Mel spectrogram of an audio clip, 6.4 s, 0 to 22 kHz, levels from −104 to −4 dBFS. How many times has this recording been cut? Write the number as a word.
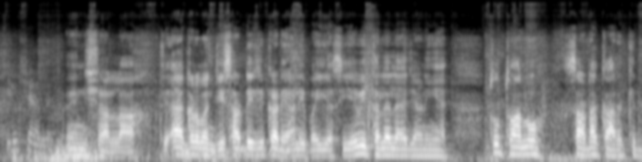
one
